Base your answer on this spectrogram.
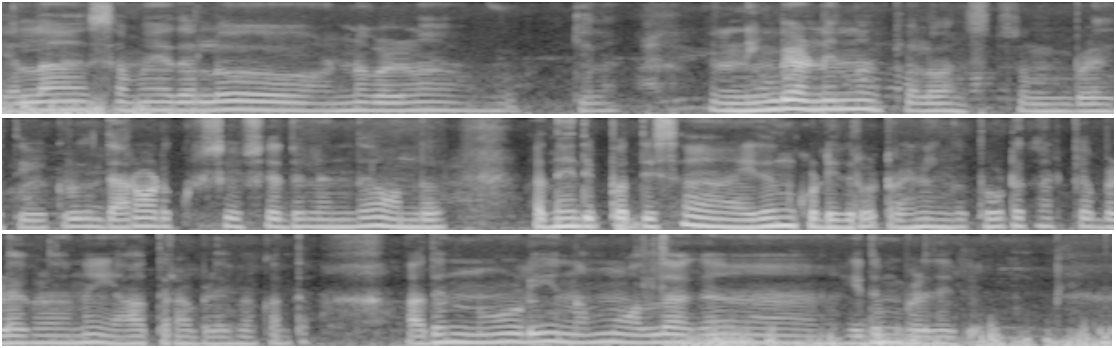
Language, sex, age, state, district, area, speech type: Kannada, male, 18-30, Karnataka, Dharwad, rural, spontaneous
